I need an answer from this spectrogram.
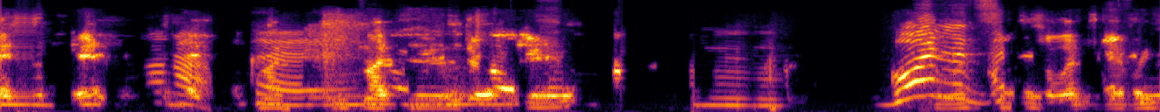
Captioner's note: feedback and voices echoing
